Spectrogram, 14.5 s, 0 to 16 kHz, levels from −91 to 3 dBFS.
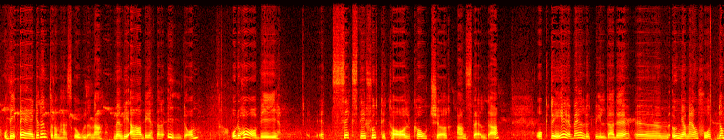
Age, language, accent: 40-59, English, Swedish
